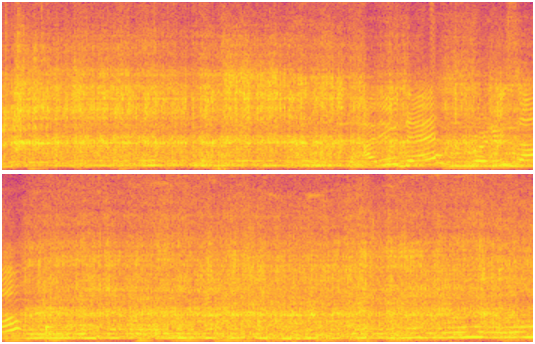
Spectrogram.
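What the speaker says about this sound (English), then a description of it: "I'm just gonna blend it all up in my blender" A kitchen blender grinds toasted hazelnuts, white chocolate and a pinch of salt with a steady, loud whir throughout, while a person speaks briefly over it midway.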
